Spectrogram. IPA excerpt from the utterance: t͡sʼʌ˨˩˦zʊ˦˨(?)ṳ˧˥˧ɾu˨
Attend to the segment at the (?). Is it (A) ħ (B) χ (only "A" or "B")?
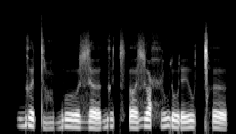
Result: A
